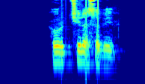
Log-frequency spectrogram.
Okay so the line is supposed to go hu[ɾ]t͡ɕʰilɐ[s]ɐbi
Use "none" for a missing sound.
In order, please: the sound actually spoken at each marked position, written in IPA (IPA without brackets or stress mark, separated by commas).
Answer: ɾ, s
